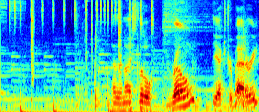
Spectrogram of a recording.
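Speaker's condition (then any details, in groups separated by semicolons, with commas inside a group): No condition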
